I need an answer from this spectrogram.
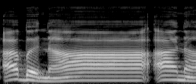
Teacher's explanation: ابناءنا با پہ قلقلہ، 4 حرکت لمبا کرتے ہوئے حمزہ کو بھی واضح پڑھنا ہے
